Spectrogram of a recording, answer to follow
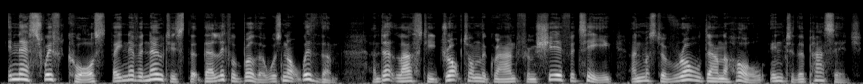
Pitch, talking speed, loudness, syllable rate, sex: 150 Hz, 250 wpm, -19 LUFS, 6.2 syllables/s, male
